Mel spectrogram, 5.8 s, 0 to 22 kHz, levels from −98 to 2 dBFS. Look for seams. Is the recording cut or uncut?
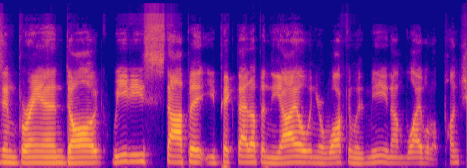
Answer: uncut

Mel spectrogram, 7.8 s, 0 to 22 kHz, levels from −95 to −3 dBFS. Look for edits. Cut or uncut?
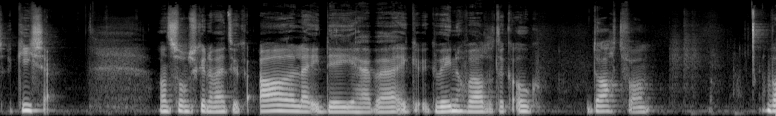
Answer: uncut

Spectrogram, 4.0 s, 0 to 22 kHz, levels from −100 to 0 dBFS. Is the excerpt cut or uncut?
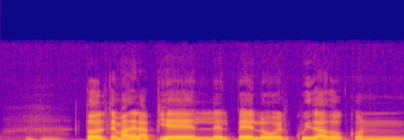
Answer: uncut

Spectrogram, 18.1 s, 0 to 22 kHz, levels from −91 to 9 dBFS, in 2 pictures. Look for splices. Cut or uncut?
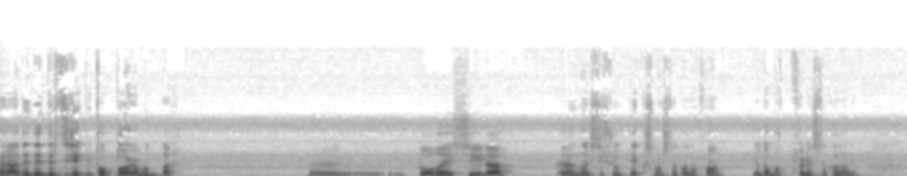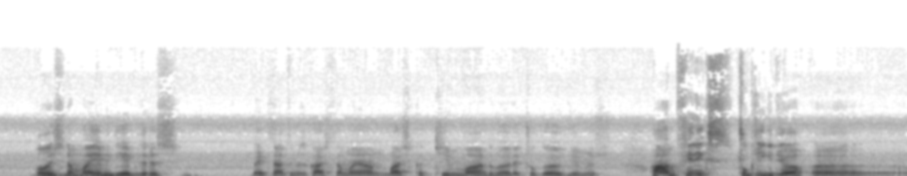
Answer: cut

